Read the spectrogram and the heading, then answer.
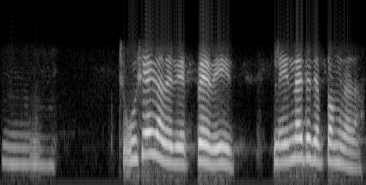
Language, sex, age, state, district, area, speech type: Telugu, female, 18-30, Telangana, Jagtial, urban, conversation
